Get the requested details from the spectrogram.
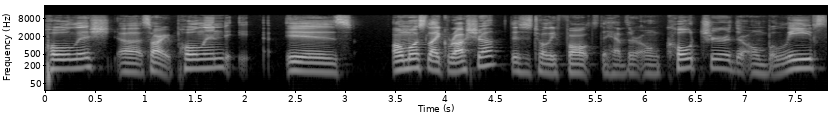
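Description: In a normal speaking voice with an American accent, the speaker goes at a fairly slow pace with ordinary pitch variation. The sound is dry and close with no echo, over a quiet background. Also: man. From Florida, US. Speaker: podcast host. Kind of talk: casual chat.

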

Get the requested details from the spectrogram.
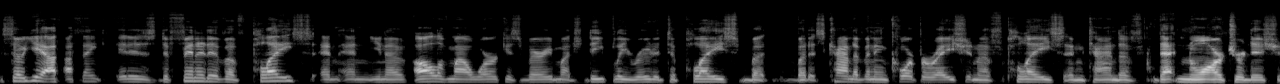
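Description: With an Appalachian accent, a man speaks at a moderate pace in a bright, sharp tone, using ordinary pitch variation and hardly any pauses. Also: medium pitch for a man. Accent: Appalachian Southern US. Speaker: novelist. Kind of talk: interview. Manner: halting.

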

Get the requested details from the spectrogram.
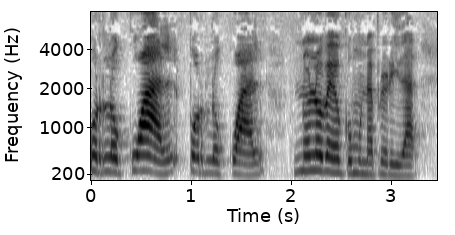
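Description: Speaking with a Mexican accent, a woman uses a fairly high pitch. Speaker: podcast co-host. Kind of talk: casual chat.

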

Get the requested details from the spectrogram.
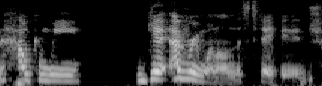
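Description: In an American accent, a woman speaks in an unremarkable speaking voice, fairly high in pitch with ordinary pitch variation. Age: 20s. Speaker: podcast guest, music fan. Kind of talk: casual chat.

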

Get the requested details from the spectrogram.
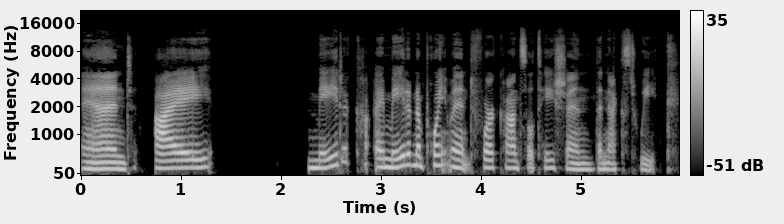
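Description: A woman with a plain, everyday voice and medium pitch speaks at a fairly slow pace, dry and close with no echo over a quiet background. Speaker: nutrition educator. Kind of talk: casual chat.

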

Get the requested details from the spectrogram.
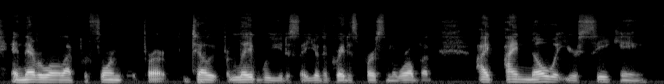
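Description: A man with an American accent talks at a fairly quick pace. His voice is fairly low in pitch, with a dark, mellow tone. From San Francisco, US. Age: 50s. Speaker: conference organizer and real estate agent. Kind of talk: casual chat. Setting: remote call. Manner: animated.

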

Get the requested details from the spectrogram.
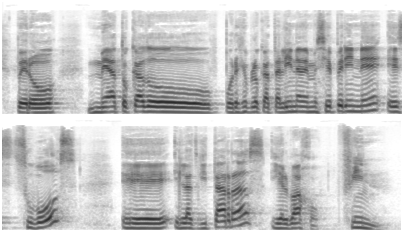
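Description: The speaker has a Mexican accent and talks at a fairly slow pace. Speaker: audio engineer and sound editor. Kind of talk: casual interview.

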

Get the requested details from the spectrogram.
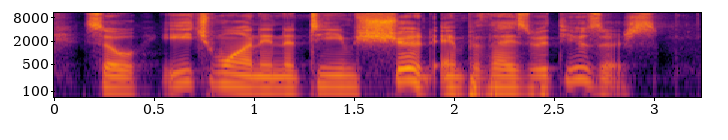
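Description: Ordinary pitch variation and a moderate pace in an ordinary speaking voice, very clean recording, silent background. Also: man. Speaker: podcast co-host. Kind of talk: interview.

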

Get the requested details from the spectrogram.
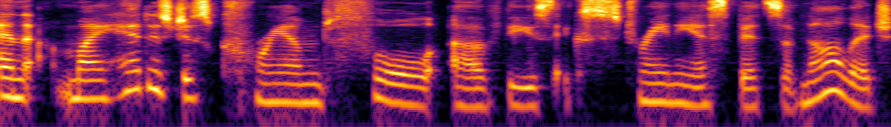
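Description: A woman's somewhat breathy, medium-pitched voice with lively intonation and a dry, close sound with no echo. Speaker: burlesque performer, author and voice-over artist. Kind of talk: casual interview.

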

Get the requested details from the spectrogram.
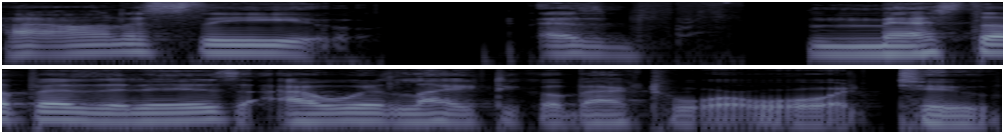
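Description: A man with an American accent speaks at a medium pitch in a dark, mellow tone. His pace is moderate and his intonation fairly even. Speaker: podcast co-host. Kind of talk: casual chat. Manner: loud.

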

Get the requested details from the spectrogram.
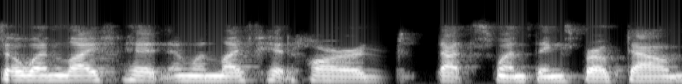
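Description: A woman with a normal speaking voice talks at a moderate pace in a fairly low pitch. Her intonation is fairly even, and the background is quiet. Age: 30s. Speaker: podcast guest sharing breakup story. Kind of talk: personal testimony in interview.

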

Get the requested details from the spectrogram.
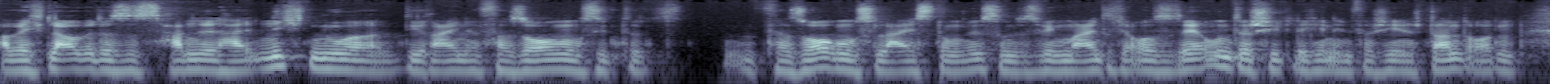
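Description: A man speaks at a very fast pace with a fairly low pitch. His dark, mellow tone stays monotone, with flat intonation. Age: 30s. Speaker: retail chain executive. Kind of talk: interview.

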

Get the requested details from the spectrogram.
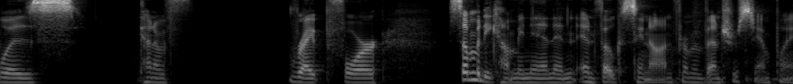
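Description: A woman with an American accent speaks with a very deep, low pitch and vocal fry. The recording is very clean, with a silent background. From US Pacific Northwest (Gig Harbor, near Seattle). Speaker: venture capital investor. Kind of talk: interview. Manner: laughs often.

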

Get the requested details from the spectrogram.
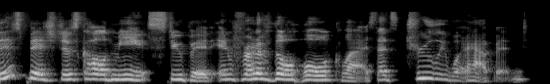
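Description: The words come at a moderate pace in an ordinary speaking voice. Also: woman. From US Northeast, Pennsylvania (Kingston). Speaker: comedian and TV writer. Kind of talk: casual chat.

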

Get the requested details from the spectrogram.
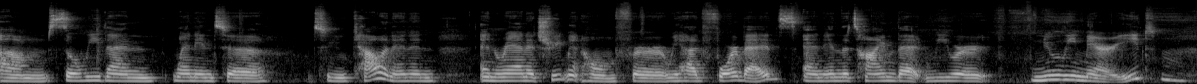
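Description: Very slow female speech, fairly low in pitch, with normal variation in tone. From Ontario, Canada. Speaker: foster parent. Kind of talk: casual chat. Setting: at home around dining table.

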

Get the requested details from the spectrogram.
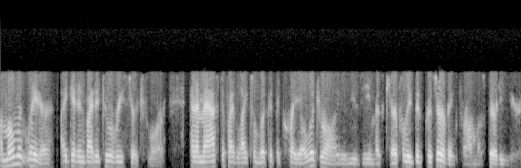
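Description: A man talks at a fast pace with ordinary pitch variation. The sound is dry and close, with no echo. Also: medium pitch for a man.

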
